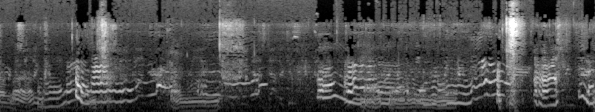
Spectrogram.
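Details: Dogs at play give funny, bending whine-like cries that rise and fall in pitch in quick runs, with brief breathy bursts between them and faint human voices.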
